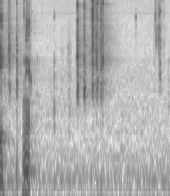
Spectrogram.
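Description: Typing on a computer keyboard: a few quick, light key clicks about a second in.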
